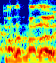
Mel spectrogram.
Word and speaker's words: Paulo Malo: Do you pronounce that Palo Malo or Palo Malo? Yeah, Paulo Malo.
